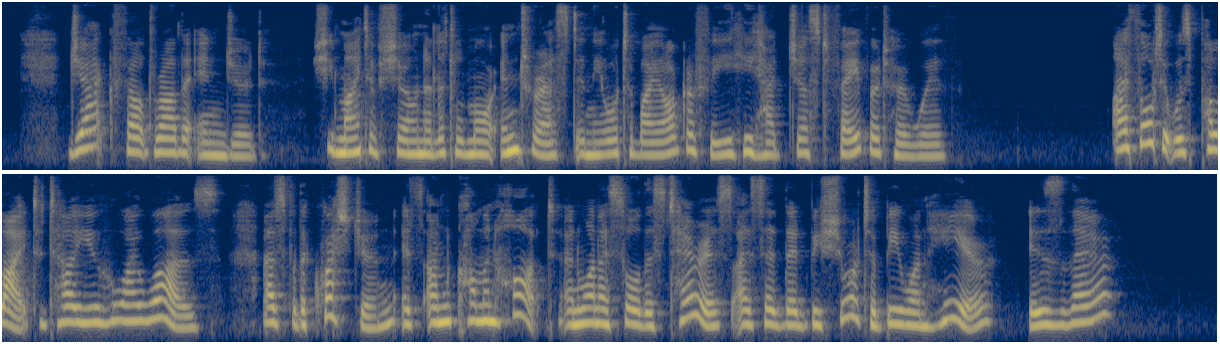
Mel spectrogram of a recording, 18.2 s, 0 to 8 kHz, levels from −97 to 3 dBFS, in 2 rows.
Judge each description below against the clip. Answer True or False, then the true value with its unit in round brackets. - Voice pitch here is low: False (210 Hz)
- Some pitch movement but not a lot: True (4.1 semitones)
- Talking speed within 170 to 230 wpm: True (190 wpm)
